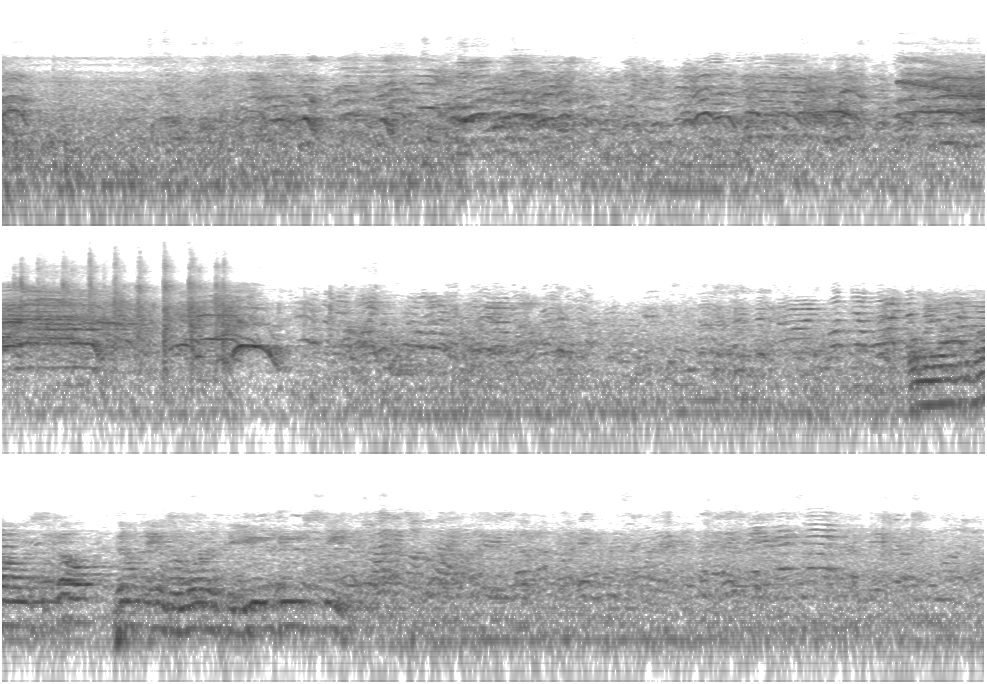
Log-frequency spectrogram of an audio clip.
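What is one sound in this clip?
Men shout and call out across an outdoor field.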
